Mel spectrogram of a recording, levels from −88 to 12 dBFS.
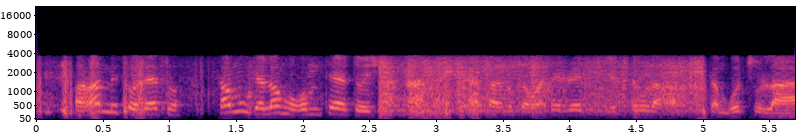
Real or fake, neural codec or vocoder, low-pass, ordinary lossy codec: fake; codec, 16 kHz in and 24 kHz out, 1 kbps, XY-Tokenizer; 3.6 kHz; none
